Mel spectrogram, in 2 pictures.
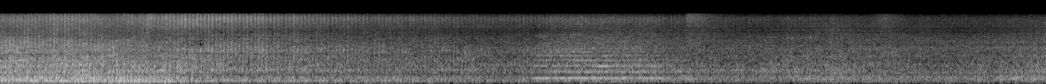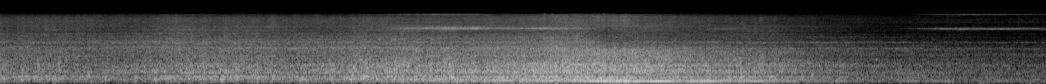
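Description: Diesel locomotive passing close by, its engine loudest at first, then a long train of passenger carriages rolling past on the rails. A brief pitched tone sounds about six seconds in, and a thin high squeal sounds around fifteen seconds in.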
